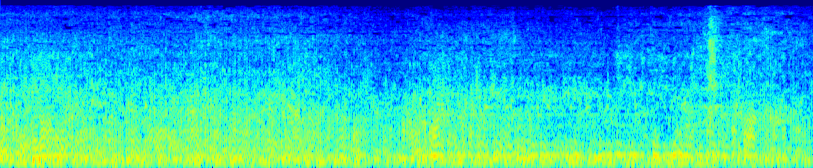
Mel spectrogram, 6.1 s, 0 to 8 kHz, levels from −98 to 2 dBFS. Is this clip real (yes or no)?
no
